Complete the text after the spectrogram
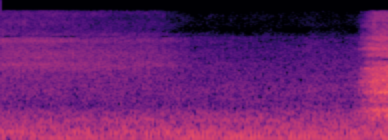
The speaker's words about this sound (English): And I want you to take a deep breath through your left nostril, okay?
